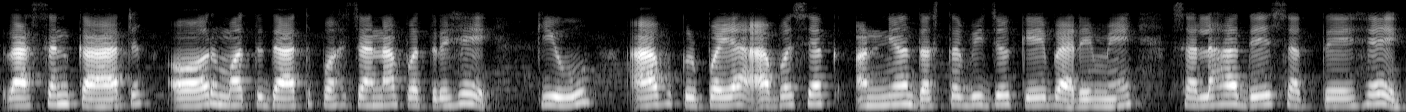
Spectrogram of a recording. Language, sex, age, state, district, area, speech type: Hindi, female, 45-60, Madhya Pradesh, Chhindwara, rural, read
